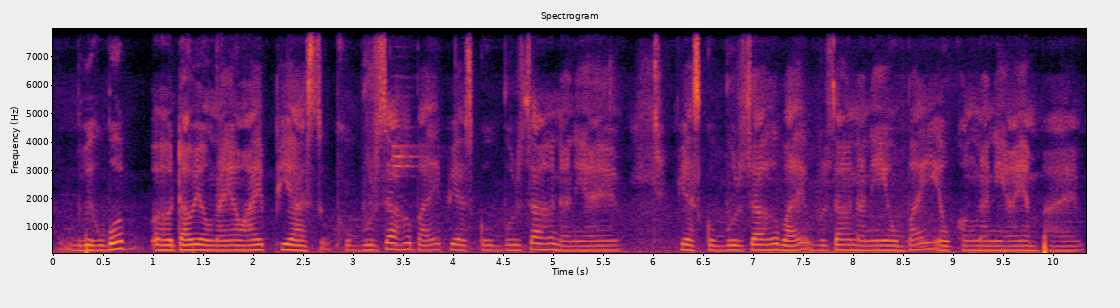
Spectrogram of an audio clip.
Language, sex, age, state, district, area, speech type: Bodo, female, 45-60, Assam, Kokrajhar, urban, spontaneous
